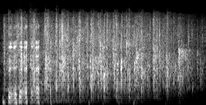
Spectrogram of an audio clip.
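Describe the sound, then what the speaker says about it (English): Conference audience at a sustainability leadership event claps at a speaker's invitation, beginning with a brief voice and dense clapping that thins into scattered, individual claps as it fades. "you guys can clap"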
